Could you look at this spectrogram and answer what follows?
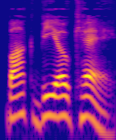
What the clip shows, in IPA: bˠʷok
